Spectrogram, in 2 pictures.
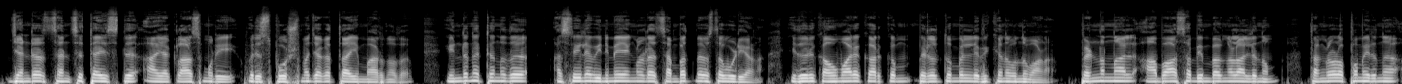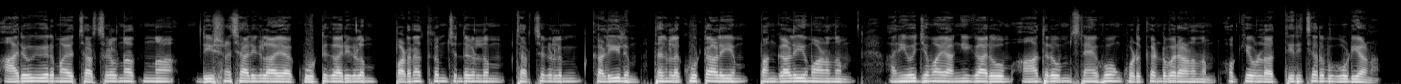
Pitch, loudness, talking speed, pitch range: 140 Hz, -13 LUFS, 90 wpm, 130-145 Hz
